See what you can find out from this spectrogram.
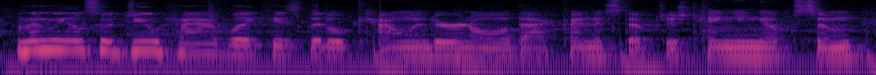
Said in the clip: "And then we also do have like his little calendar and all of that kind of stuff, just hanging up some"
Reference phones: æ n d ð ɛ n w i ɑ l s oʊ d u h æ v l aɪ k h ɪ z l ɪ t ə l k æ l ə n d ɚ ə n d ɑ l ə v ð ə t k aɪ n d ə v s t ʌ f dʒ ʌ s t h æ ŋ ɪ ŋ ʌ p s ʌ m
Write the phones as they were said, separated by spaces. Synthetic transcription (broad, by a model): n ð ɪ n w i ɑ l s oʊ d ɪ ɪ v l aɪ k h ɪ z l ɪ t l k æ l ə n d ɚ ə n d ɑ l ə v ð ə t k aɪ n d ə v s t ʌ f dʒ ʌ s t h æ ŋ ɪ ŋ ʌ p s ʌ m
